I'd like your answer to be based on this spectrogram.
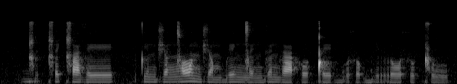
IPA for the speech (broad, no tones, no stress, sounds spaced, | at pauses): ɡ͡ǁ ɨ ǁ e ǁ a z e | t i n d͡ʒ ɐ ŋ͡ǀ ɔ n d͡ʒ ɐ m b e ŋ͡ǀ e ŋ ɡ ɘ n z a x o ǃ e ɡ͡b u s o ɡ͡b i r o s u ǁ u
